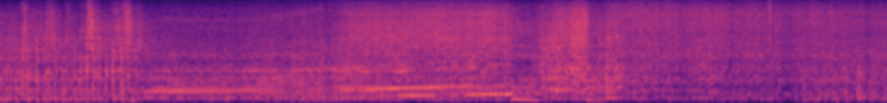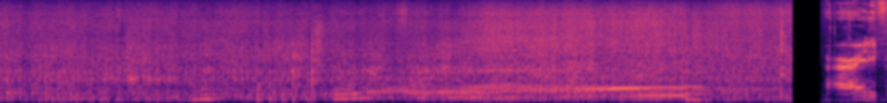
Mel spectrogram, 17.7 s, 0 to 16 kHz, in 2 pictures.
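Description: A car with a Bootmod3 Stage 2 tune accelerates hard twice, the engine note climbing through the gears with each pull, loud and close inside a steady road roar.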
